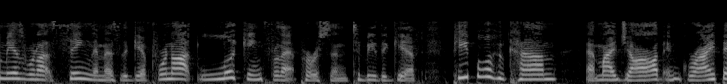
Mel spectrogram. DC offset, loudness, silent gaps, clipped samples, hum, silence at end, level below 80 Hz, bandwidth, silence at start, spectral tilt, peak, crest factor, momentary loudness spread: under 0.1%; -30 LUFS; none; under 0.1%; none; 0 s; -60 dBFS; 8 kHz; 0 s; -4 dB/octave; -14 dBFS; 16 dB; 9 LU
